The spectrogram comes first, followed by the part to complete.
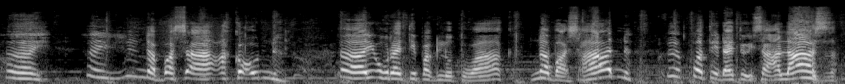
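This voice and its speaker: Slow-talking, nagging older Ilocano wife. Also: female voice, sits high, lively intonation, sharp tone, faint music behind, full character voice. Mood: flustered, exasperated. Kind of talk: Ilocano radio comedy drama acting.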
